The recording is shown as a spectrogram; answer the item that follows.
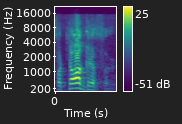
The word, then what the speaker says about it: photographer: be a stressed okay challenge number two is stress changes as the words change okay the same word it can be photo say it after or it can be photograph again in both cases you have a stress on the initial syllable but look at the next word it is photographer what is it next word so three different kinds of stress on basically the same related word you have photo photographer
